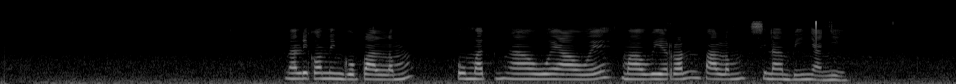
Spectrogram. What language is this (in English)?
Javanese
